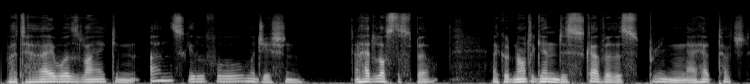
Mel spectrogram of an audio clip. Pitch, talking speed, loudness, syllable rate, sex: 120 Hz, 175 wpm, -20 LUFS, 4.8 syllables/s, male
